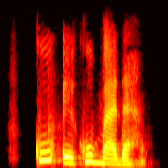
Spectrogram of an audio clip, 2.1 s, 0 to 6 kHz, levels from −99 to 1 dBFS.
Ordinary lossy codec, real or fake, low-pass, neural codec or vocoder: Opus, 64 kbps; real; 5.4 kHz; none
